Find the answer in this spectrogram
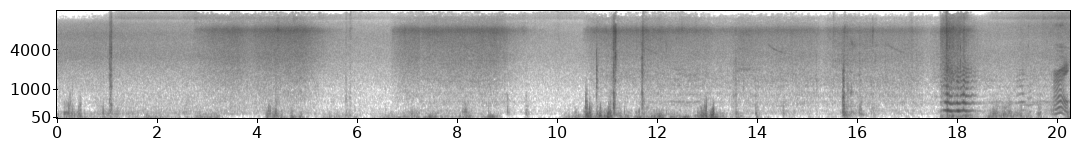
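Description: Honeybees buzzing around an opened hive, with several knocks and scrapes of the hive's wooden boxes and frames being handled, the loudest cluster near the end.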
